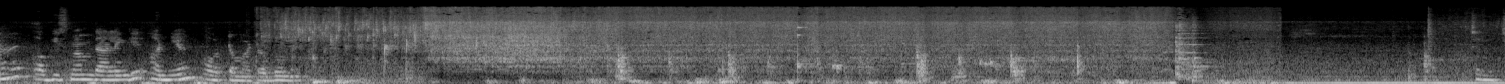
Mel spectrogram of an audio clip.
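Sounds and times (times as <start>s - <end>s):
vegetables sizzling in oil: 2.6s - 12.8s.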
